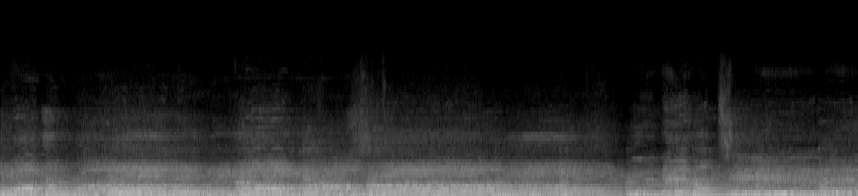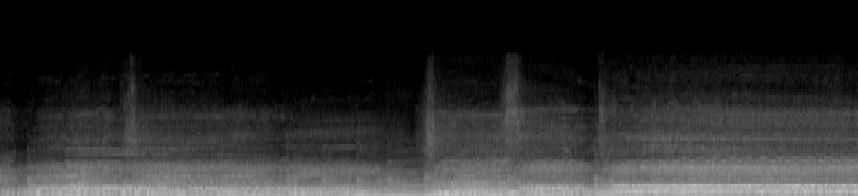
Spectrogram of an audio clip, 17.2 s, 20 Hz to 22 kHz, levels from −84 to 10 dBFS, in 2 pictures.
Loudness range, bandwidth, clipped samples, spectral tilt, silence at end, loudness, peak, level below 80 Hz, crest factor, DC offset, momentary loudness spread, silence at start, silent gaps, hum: 7 LU; 12.5 kHz; under 0.1%; -5 dB/octave; 0 s; -22 LUFS; -4 dBFS; -62 dBFS; 16 dB; under 0.1%; 10 LU; 0 s; none; none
